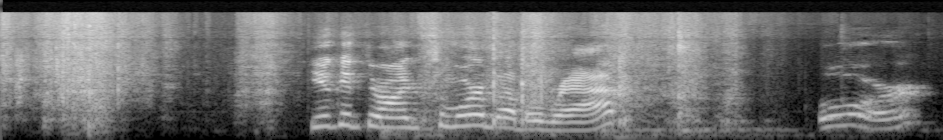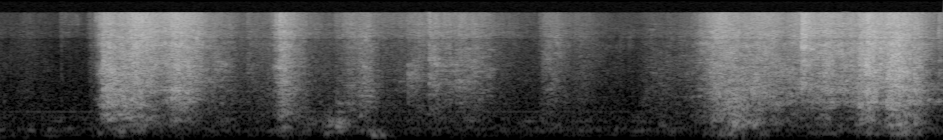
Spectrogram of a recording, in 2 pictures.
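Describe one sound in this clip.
Plastic bubble wrap rustles and crinkles inside a cardboard box.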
